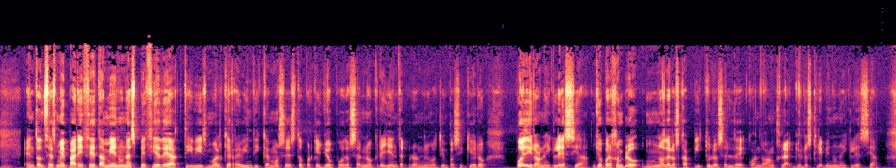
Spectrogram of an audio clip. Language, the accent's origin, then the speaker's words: Spanish; Andalusia, Spain; yo soy de Andalucía, o sea, ya ahí, si el folclore en España es fuerte, el folclore religioso en Andalucía más. Soy de un pueblo, me crié en los 90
